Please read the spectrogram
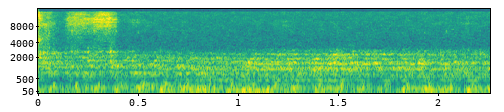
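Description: Near silence: a faint, uneven low rumble from outdoors, with no distinct event.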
